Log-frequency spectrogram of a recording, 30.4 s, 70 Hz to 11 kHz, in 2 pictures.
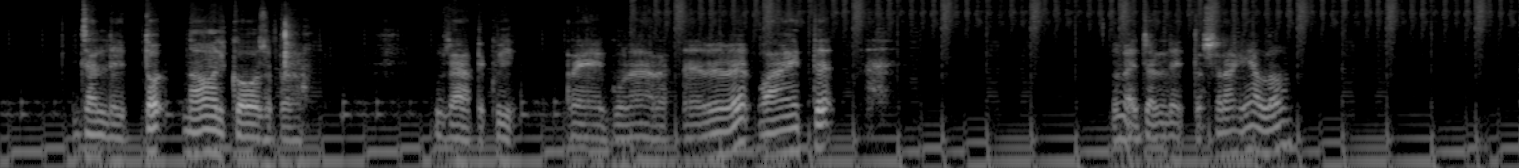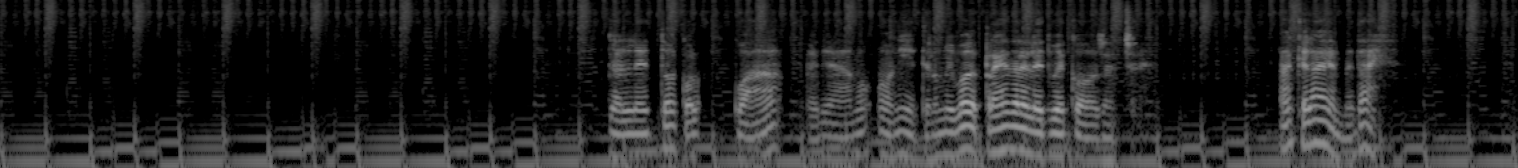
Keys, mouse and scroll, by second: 0.6 click, 2.7 ctrl+z, 4.4 click, 5.7 click, 6.4 click, 7.5 click, 8.5 scroll down 2, 9.3-10.1 scroll down 6, 10.4 scroll up 2, 11.0 middle click, 12.3 click, 14.3-16.2 drag, 17.7 click, 19.0 scroll up 2, 19.6 scroll down 4, 21.2 click, 24.5 click, 26.4-27.9 drag, 30.0 click.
